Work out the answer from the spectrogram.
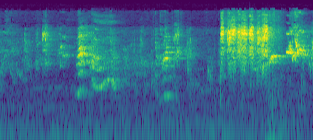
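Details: Budgerigars chirping in a busy mix of squawks and warbled chatter, short rising and falling notes overlapping, with a louder harsh burst near the end.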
